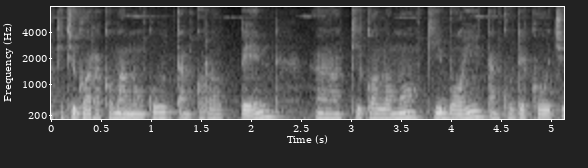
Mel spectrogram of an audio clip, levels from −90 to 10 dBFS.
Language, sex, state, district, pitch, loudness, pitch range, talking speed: Odia, male, Odisha, Khordha, 120 Hz, -17 LUFS, 115-130 Hz, 130 wpm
